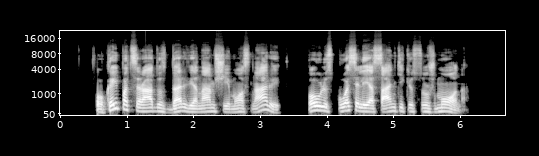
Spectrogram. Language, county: Lithuanian, Kaunas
